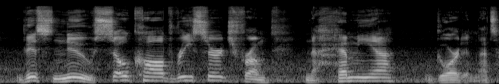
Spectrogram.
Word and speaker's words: Nehemia: Yehovah, based on this new so-called research from NahamYAH Gordon. That's how he pronounces his name.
